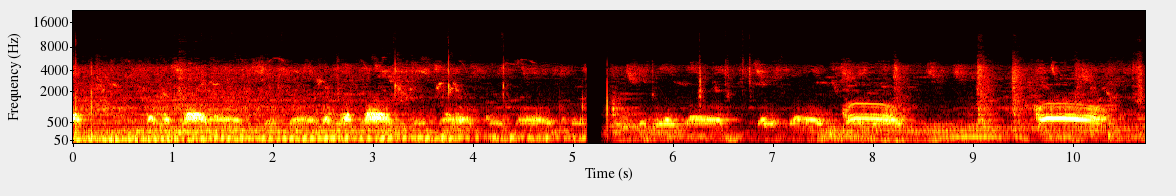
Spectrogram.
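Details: Zebra dove song: short, mellow cooing notes in loose bursts, some rising and bending, spread across the clip with pauses between phrases over a low background rumble.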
